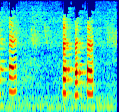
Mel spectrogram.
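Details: A single clear otter chirp, a short pause, then three rapid ringing chirps in quick succession, each with layered overtones, against a quiet low background hum.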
